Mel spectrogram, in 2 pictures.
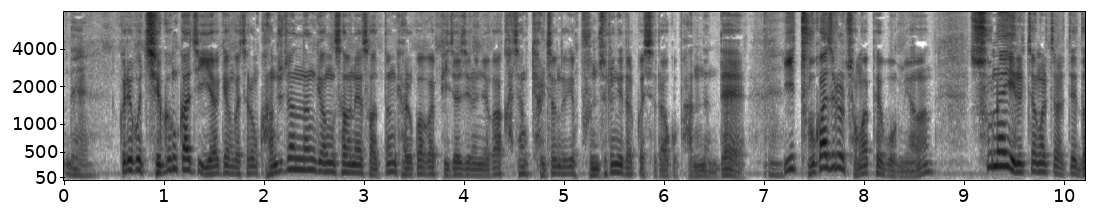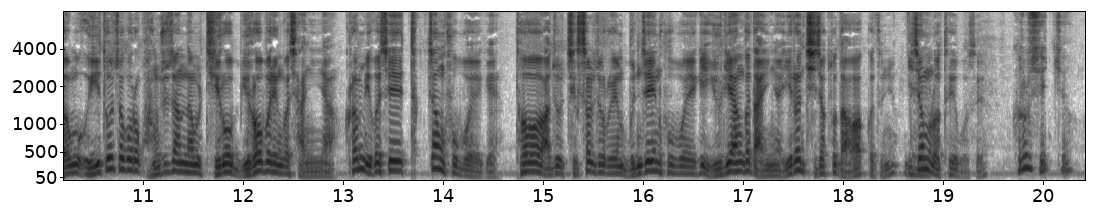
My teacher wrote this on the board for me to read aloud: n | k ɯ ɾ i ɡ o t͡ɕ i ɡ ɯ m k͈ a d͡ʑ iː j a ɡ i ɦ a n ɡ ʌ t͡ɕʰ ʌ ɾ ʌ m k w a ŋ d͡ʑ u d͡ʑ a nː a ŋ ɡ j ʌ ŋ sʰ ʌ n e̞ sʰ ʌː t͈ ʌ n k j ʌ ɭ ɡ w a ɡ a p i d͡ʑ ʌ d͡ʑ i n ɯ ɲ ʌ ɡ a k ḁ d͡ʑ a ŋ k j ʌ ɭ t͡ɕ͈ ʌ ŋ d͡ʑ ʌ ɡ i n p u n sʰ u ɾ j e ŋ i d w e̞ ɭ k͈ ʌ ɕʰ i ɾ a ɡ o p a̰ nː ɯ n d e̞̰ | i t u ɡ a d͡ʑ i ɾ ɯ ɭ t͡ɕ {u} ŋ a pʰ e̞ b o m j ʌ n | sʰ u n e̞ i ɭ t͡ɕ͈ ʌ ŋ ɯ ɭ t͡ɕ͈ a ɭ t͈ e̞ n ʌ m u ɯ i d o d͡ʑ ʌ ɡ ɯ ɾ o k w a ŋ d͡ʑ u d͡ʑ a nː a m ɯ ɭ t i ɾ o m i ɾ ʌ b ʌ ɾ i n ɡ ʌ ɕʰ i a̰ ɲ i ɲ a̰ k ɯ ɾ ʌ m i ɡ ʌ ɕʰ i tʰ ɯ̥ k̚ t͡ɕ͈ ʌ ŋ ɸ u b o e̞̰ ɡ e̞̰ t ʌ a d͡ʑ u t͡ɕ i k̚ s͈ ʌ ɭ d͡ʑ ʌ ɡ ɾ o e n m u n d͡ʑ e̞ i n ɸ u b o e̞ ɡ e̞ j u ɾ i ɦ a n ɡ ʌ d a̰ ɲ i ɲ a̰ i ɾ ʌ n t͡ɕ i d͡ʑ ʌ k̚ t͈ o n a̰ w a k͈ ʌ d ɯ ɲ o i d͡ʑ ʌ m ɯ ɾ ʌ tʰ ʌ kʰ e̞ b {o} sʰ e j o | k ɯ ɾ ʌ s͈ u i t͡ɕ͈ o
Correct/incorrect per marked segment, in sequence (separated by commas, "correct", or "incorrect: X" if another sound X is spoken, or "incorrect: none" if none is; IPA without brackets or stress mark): incorrect: o, correct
